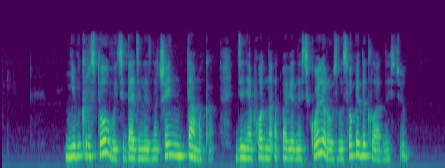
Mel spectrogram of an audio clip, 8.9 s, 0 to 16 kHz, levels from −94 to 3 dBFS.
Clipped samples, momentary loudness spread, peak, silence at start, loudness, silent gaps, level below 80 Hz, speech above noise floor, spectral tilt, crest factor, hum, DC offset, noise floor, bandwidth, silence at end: under 0.1%; 15 LU; -4 dBFS; 1.3 s; -22 LUFS; none; -52 dBFS; 42 dB; -6.5 dB/octave; 18 dB; none; under 0.1%; -63 dBFS; 8.2 kHz; 0.75 s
